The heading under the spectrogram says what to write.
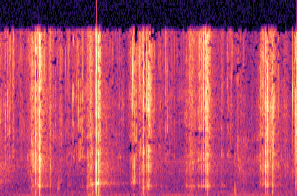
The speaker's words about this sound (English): And I guess I'll chew this peppermint up first. Hold on.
